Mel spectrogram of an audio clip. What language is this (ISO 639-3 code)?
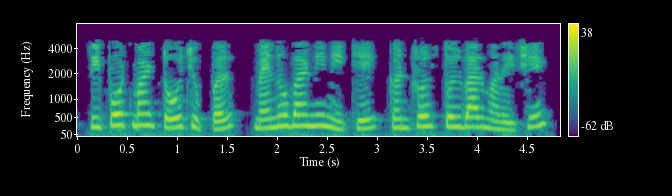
guj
